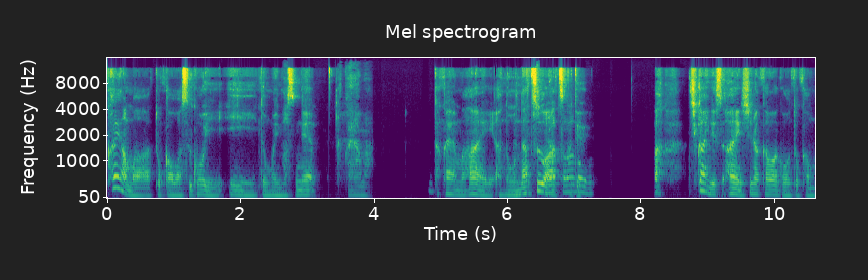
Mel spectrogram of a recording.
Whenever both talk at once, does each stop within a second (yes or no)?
no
